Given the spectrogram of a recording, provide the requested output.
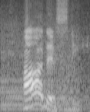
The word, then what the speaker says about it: Modesty: Rusty Modesty actually got his correct pronunciation to his name. He sent very nice message. So it's a Modesty.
